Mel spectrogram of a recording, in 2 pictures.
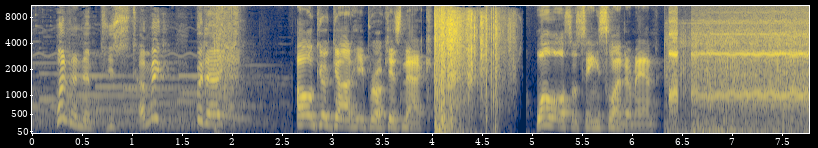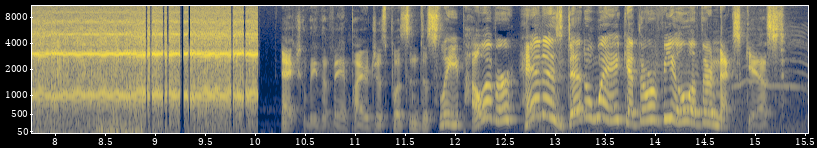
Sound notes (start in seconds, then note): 4.1 neck crack; 6.3 creepy static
